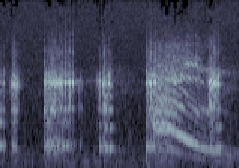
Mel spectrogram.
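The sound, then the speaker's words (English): A series of croaky burps, several short ones and a long gurgling belch whose pitch slides downward, with no talking around them. “You know, where everybody's burping on there?”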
